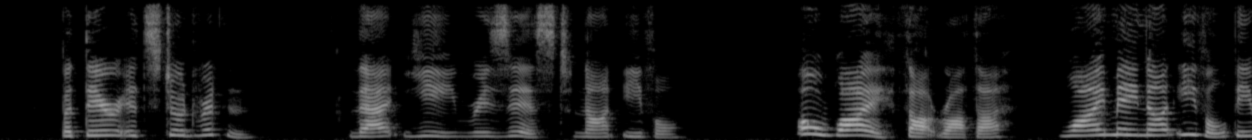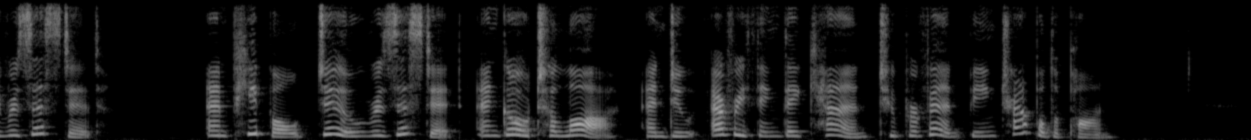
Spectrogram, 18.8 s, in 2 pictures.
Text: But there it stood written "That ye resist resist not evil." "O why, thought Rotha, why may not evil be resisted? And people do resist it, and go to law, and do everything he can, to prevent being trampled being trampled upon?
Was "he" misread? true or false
true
